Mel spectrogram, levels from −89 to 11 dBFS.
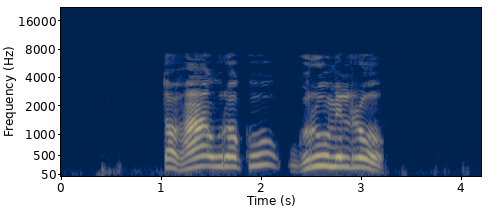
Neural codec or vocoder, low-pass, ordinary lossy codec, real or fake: none; 7.2 kHz; AAC, 48 kbps; real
